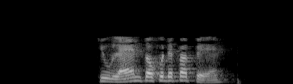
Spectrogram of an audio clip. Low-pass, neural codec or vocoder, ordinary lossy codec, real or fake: 3.6 kHz; none; MP3, 16 kbps; real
